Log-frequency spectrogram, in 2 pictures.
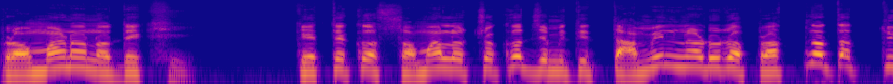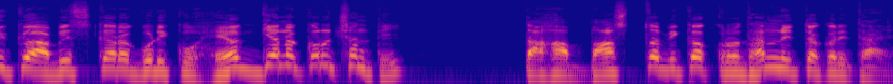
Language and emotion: Odia, angry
